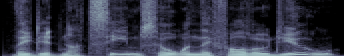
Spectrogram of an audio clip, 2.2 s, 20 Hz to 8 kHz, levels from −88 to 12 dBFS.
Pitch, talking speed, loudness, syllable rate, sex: 145 Hz, 250 wpm, -15 LUFS, 5.4 syllables/s, male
